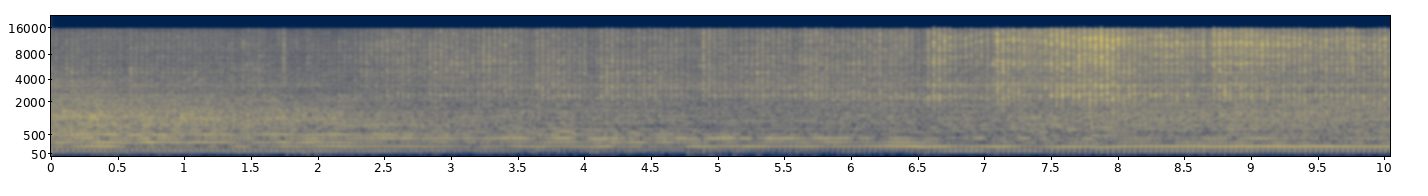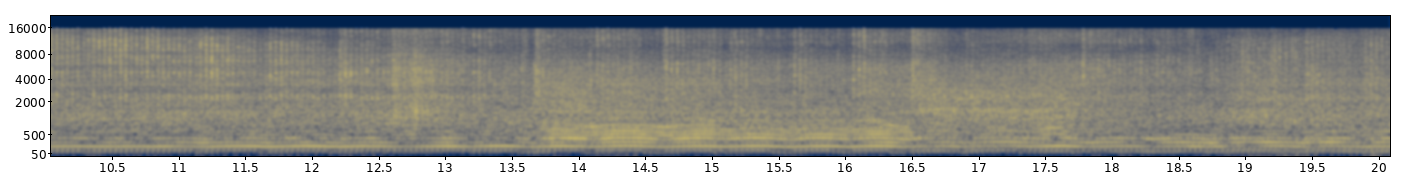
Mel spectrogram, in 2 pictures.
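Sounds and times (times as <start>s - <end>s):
small gasoline engine running: 0.0s - 20.0s.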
